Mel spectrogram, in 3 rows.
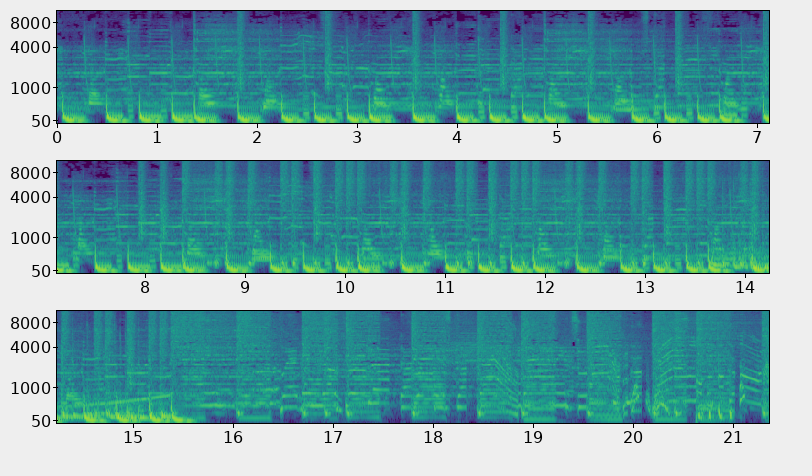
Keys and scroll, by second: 0.4 typing, 0.5 Left, 1.6-2.1 Down, 2.4 Right, 8.6 i, 11.5 ctrl+-.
